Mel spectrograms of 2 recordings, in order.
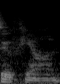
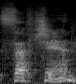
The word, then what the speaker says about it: Sufjan: It's pronounced Sufjan. I was I pronounced it Sufchan cuz it's really it's really Sufjan.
